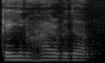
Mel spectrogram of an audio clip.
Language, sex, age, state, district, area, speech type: Manipuri, male, 18-30, Manipur, Tengnoupal, rural, spontaneous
